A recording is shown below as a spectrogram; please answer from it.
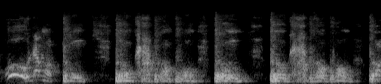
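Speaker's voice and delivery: beatbox imitation of a hard beat. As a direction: boom ka boom mouthed like a drum. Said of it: "I'm like".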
